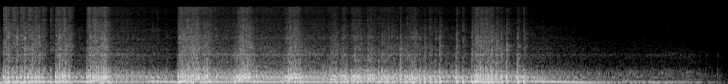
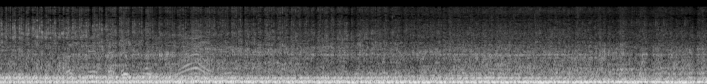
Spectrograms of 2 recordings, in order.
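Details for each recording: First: 1978 Ford F100 with new cam, first start attempt: even starter cranking, no firing, then winds down; no fuel because the fuel lines were connected the wrong way. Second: Another hot rodder's V8 car with open headers, running: deep loud lumpy rumble, steady without knocks or ticks; sounds healthy.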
